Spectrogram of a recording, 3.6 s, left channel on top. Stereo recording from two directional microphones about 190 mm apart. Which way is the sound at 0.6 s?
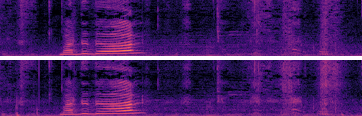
65° left (ahead or behind).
